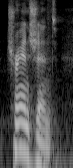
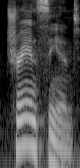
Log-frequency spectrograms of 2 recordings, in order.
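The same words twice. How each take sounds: First: The word is said with two syllables. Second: The word is said with three syllables. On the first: The speaker calls it right. "I recommend transient with two syllables" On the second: The speaker calls it wrong. "these three syllable variants"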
